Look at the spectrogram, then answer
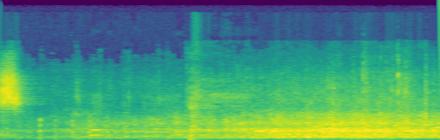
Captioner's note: audience laughing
